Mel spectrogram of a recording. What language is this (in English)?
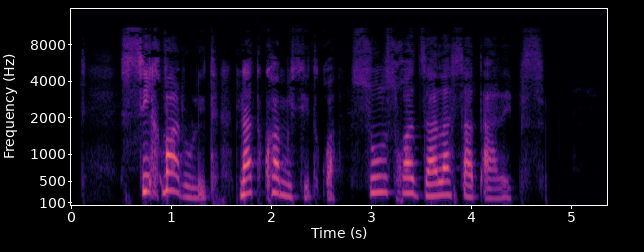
Georgian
